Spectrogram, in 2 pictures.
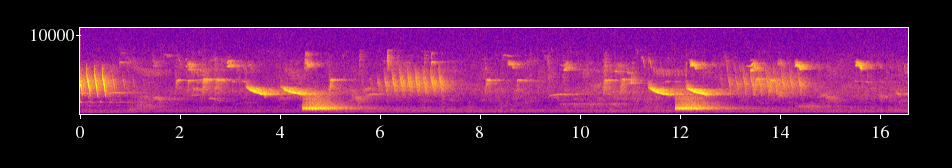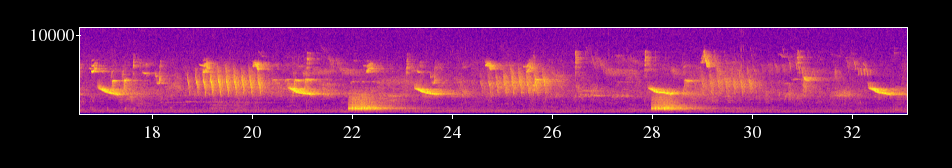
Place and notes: Zerkow - Czeszewo Landscape Park, Greater Poland, Poland - Zerkow - Czeszewo Landscape Park
Zerkow - Czeszewo Landscape Park, 2020.03.08, 7 a.m.; Zoom H6 and Rode NTG5
powiat wrzesiński, województwo wielkopolskie, Polska, 8 March, 07:00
